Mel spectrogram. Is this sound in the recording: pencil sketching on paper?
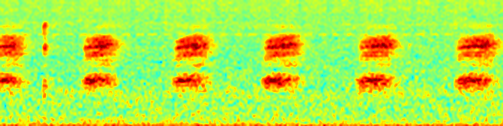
no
